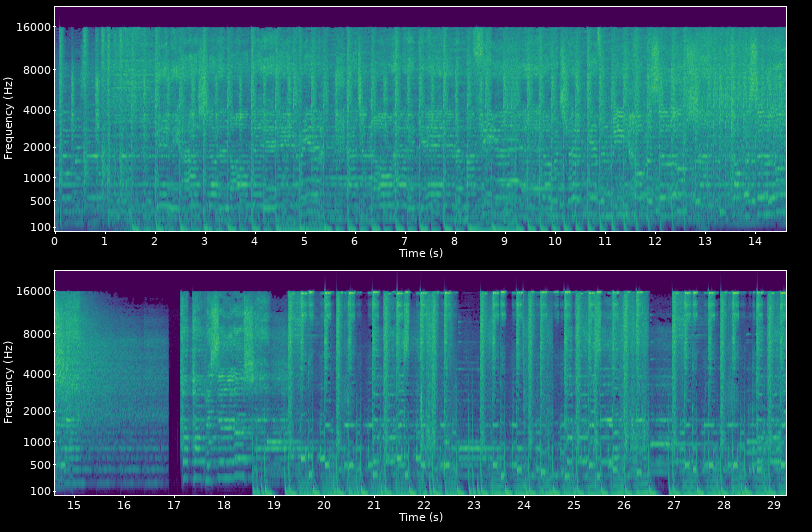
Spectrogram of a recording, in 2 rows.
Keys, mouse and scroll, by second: 0.7 click, 3.1 click, 5.8-6.4 alt+scroll down 2, 6.4-6.9 alt+scroll up 2, 6.9 click, 8.7 drag, 10.4 4, 11.3 click, 13.2 click, 14.9 alt+scroll down 1, 15.2-15.6 alt+scroll up 1, 16.6 click, 17.4 2, 18.2 click, 20.1 click, 20.7 3, 21.3 click, 24.4-24.7 click, 25.1 Delete, 26.2 click, 27.8-28.3 alt+scroll down 2, 28.3 click, 28.8-29.2 alt+scroll up 2.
